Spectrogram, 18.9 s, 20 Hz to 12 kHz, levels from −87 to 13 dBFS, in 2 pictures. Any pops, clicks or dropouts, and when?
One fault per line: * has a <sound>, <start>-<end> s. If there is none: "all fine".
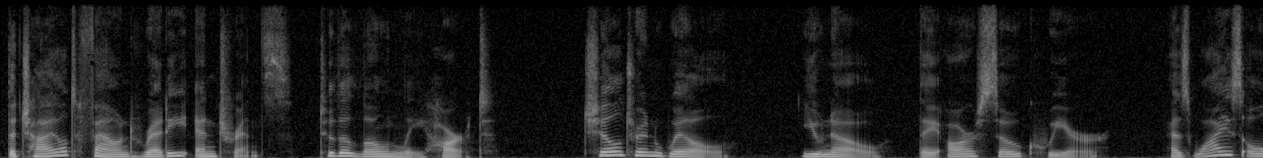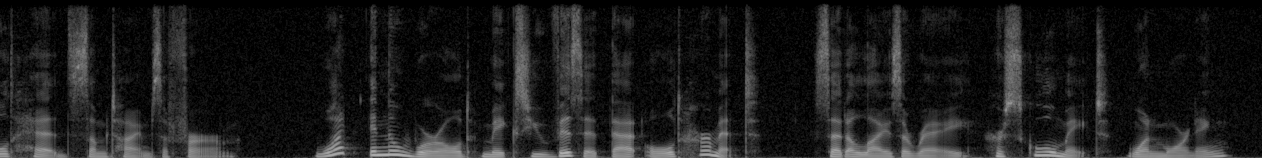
all fine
